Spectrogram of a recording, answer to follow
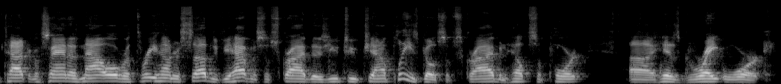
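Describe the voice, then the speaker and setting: Man, from Texas, livestream talk show host, casual friendly chat, frequent chuckles, middle pitch. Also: fairly even intonation, normal speed. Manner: friendly, calls people brother, chuckles often.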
